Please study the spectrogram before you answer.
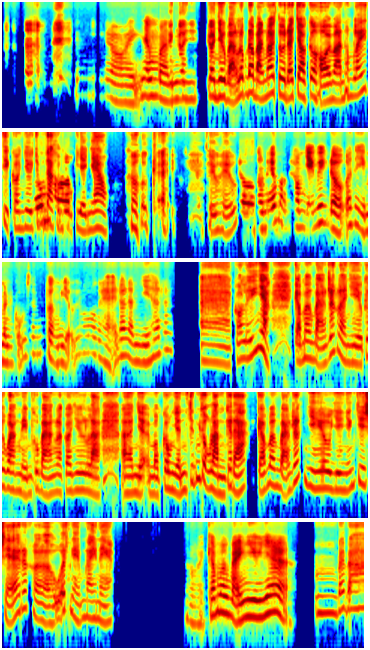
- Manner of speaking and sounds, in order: laughing while speaking: "À"; unintelligible speech; laughing while speaking: "ô kê"; tapping; other background noise
- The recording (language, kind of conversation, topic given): Vietnamese, podcast, Làm thế nào để bày tỏ ý kiến trái chiều mà vẫn tôn trọng?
